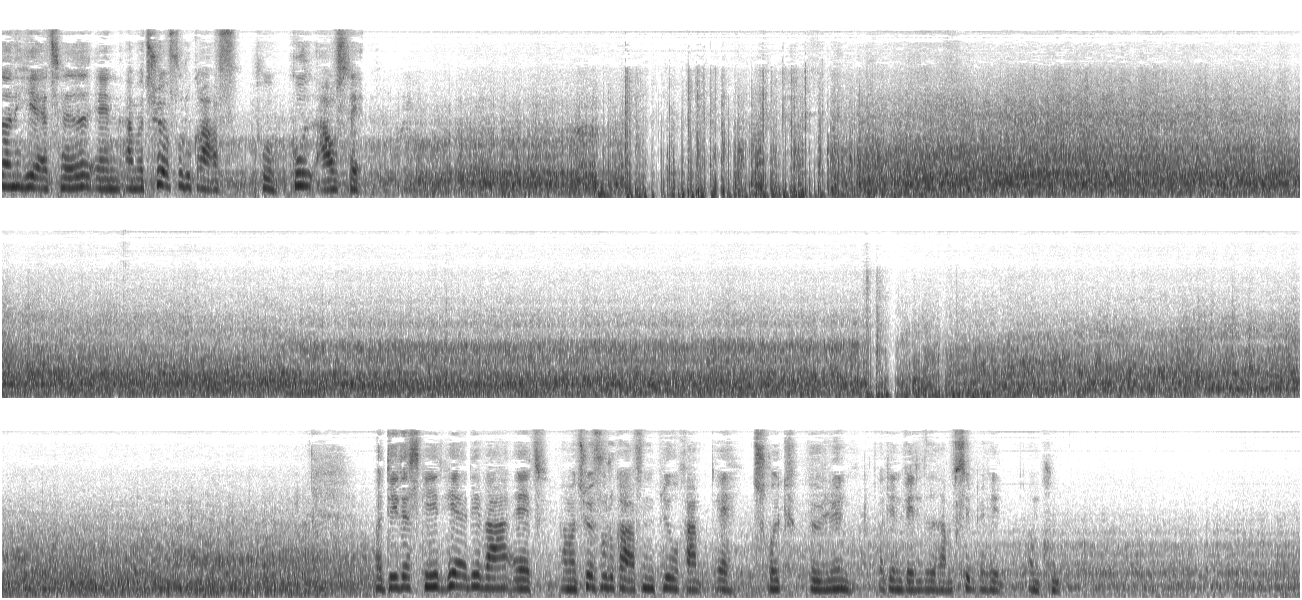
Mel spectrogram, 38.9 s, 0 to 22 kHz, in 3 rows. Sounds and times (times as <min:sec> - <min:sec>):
Speech: 0:00.0 - 0:03.6, 0:29.7 - 0:36.6
Eruption: 0:00.0 - 0:38.9.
